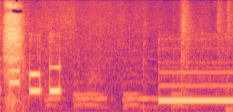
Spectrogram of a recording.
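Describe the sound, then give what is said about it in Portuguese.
Telephone keypad dialing while placing a call: a sharp click, then a quick series of short dual-tone beeps, followed by a long, steady tone that holds to the end. “a gente vai fazer algumas ligações aqui aleatoriamente.”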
